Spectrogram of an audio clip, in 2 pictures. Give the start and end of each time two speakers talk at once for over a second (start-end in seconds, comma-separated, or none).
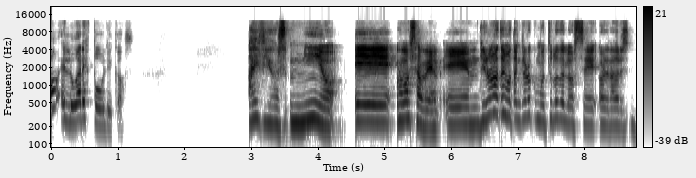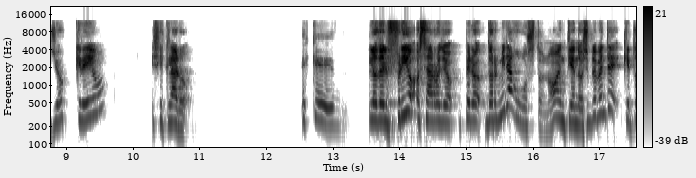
none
